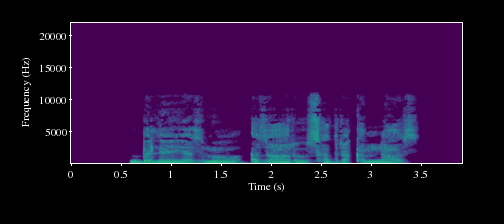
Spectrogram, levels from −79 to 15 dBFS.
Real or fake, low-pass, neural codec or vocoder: real; 10.8 kHz; none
